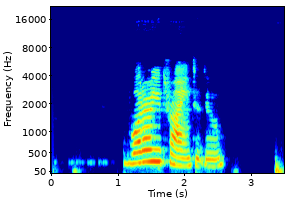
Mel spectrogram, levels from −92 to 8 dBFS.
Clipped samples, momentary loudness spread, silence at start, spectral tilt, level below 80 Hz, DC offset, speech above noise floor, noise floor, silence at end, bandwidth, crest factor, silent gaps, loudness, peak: under 0.1%; 21 LU; 0.35 s; -8 dB/octave; -44 dBFS; under 0.1%; 45 dB; -61 dBFS; 0 s; 5.8 kHz; 16 dB; 1.01-1.06 s, 2.87-3.35 s; -17 LUFS; -2 dBFS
